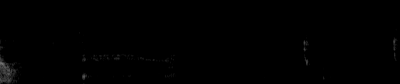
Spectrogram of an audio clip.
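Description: Near silence broken by a few soft mouth clicks and a faint breathy exhale about a second in, from a man feeling the heat of a superhot chilli sauce.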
